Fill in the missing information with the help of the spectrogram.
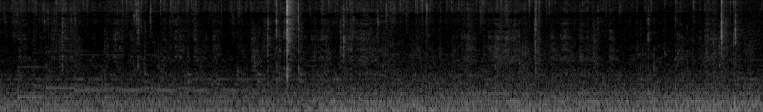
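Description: Faint handling noises of kitchen work: light scattered taps and clicks, with one sharp click about three seconds in, over a low room hum.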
